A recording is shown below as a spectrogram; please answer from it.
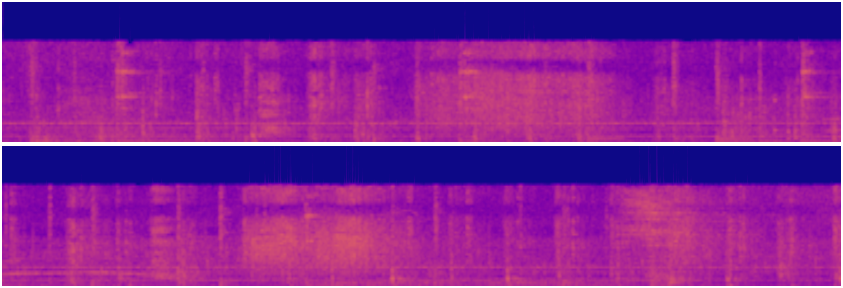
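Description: A horse in the video game Assassin's Creed Odyssey gallops with a rhythmic clip-clop of hooves and gives a whinny partway through, all fairly quiet against a game soundscape.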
